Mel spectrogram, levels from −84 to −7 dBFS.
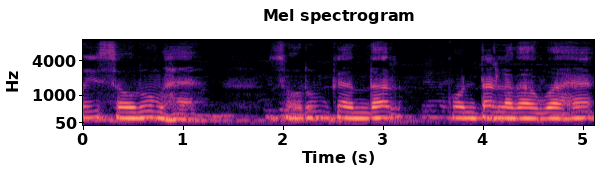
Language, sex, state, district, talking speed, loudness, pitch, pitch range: Angika, male, Bihar, Begusarai, 115 wpm, -30 LUFS, 165 Hz, 160-175 Hz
